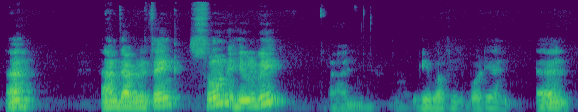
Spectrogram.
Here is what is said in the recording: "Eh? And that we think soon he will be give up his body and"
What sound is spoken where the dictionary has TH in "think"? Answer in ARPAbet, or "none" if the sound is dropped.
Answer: T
